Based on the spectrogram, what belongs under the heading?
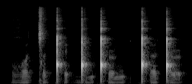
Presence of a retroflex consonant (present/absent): absent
